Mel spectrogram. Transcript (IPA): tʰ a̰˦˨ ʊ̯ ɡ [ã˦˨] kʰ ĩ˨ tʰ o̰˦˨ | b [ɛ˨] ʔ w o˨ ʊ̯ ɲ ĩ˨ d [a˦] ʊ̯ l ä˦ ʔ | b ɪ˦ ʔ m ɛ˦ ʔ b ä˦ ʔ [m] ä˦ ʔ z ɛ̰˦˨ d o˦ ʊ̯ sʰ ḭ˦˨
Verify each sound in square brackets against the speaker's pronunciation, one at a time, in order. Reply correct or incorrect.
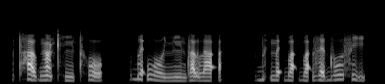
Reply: correct, incorrect, incorrect, incorrect

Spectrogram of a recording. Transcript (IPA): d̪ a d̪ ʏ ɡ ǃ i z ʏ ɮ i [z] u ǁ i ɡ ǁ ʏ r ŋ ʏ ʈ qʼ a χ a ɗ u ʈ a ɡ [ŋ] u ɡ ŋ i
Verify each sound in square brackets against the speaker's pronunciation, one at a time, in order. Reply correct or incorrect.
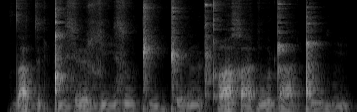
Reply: correct, incorrect

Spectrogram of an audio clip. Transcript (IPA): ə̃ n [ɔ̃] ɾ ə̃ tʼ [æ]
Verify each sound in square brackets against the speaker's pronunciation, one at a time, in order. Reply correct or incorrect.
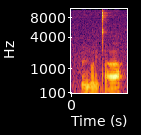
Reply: correct, incorrect

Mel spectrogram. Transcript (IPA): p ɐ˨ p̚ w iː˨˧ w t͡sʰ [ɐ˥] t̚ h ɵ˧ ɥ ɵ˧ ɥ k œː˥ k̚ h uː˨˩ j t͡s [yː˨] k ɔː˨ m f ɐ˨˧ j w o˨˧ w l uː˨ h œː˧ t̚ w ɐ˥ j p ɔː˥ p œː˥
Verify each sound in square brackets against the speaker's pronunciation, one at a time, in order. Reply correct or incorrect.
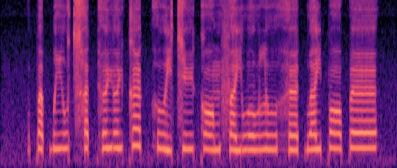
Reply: incorrect, correct

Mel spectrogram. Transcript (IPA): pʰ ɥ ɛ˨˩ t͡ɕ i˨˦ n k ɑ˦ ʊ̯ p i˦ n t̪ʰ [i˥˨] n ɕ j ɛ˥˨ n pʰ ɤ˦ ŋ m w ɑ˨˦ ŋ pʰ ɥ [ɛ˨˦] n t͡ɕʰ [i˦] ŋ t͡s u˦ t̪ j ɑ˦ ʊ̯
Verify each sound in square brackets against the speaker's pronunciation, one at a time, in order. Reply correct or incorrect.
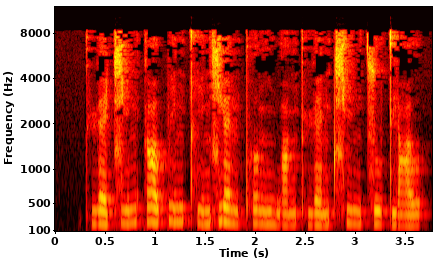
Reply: incorrect, correct, correct

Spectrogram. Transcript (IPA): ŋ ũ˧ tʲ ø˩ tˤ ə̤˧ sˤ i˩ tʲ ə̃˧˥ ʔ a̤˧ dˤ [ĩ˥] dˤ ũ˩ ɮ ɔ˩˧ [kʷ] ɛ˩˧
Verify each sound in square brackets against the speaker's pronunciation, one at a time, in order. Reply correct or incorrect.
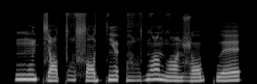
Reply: correct, correct

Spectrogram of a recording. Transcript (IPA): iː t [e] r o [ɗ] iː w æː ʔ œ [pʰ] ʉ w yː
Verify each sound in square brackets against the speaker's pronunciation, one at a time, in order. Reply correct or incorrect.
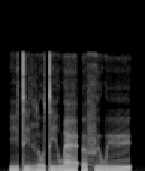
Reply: incorrect, incorrect, incorrect

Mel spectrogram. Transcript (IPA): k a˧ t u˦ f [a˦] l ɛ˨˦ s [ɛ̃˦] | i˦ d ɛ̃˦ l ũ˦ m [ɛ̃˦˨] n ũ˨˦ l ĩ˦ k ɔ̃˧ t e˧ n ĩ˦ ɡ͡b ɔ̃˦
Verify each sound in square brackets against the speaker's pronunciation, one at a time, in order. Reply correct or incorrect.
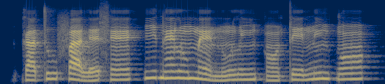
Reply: incorrect, correct, correct

